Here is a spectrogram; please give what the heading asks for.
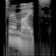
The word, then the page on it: termites: British English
